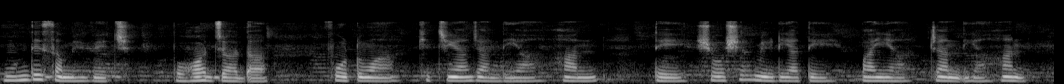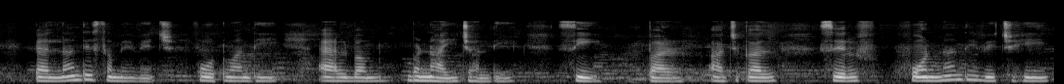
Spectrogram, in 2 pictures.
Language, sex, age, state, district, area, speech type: Punjabi, female, 30-45, Punjab, Ludhiana, urban, spontaneous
